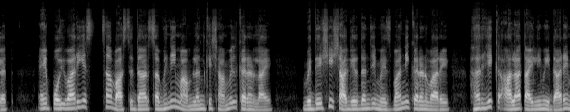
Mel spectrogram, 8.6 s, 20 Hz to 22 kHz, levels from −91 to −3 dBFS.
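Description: At 1.33 s there's a call audio freeze running to 1.55 s. The last bit of sound gets stretched into a fading buzz or hiss, drops to near silence for about 100 ms, then picks up exactly where it stopped, with nothing lost. That's likely delayed packets draining the jitter buffer.

Right after "वारे हरहिक", from 7.60 to 8.52 s, you get a jitter buffer speed-up. The buffer was overfull, so tiny pitch-period slices were trimmed repeatedly, roughly a tenth of a second in total. The speech runs about 12% fast at unchanged pitch and sounds rushed.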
